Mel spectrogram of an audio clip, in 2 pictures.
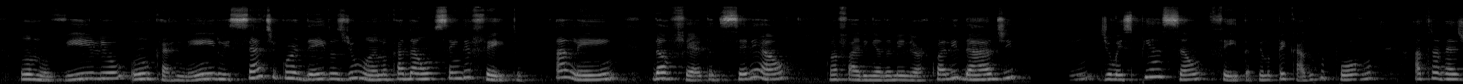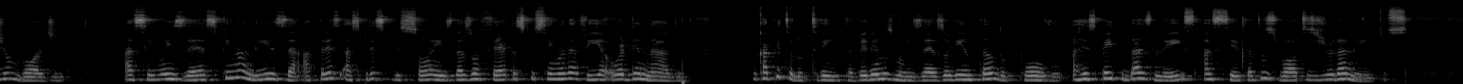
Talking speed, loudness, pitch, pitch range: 135 wpm, -37 LUFS, 235 Hz, 205-255 Hz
